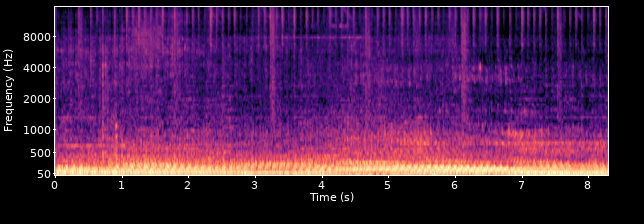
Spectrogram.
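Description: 1992 Pontiac Trans Am GTA's 5.0 V8 idling steadily, heard from its dual exhaust tips; the low note strengthens about four seconds in.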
